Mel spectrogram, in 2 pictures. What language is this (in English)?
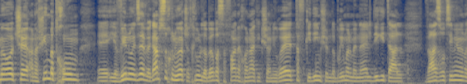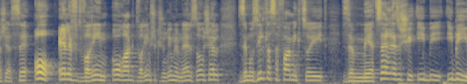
Hebrew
